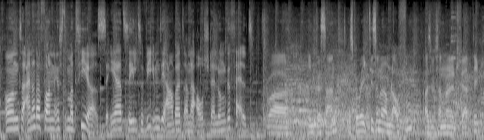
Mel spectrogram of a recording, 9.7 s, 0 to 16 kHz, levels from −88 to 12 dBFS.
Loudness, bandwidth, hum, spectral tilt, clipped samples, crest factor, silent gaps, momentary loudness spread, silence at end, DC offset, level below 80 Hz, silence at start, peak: -17 LUFS; 16 kHz; none; -4.5 dB/octave; under 0.1%; 16 dB; none; 7 LU; 0 s; under 0.1%; -32 dBFS; 0 s; -2 dBFS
